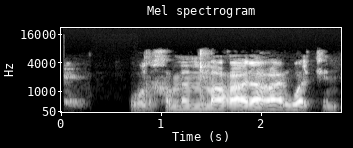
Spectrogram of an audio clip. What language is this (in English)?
Kabyle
